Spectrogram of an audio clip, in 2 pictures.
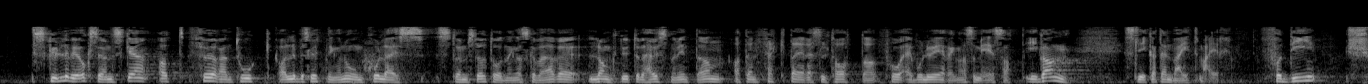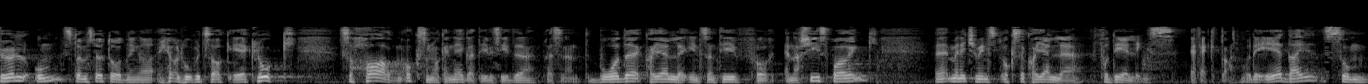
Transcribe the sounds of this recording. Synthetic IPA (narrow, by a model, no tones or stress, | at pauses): skʉlːəʋɪɔksɔœnskəɑt̪føːɾɛnt̪ʰuːkɑlːəbəslʉt̪nɪŋɑɾnuːʊmkʰʊɾlæɪsst̪ɾœmst̪øːt̪ɔɾd̪nɪŋɑskɑlʋæːɾəlɑŋkt̪ʉːt̪oːʋəɾhɑʉst̪n̩ɑʋɪnt̪əɾnɑt̪̚d̪ɛnfɛkt̪ɑɪɾɛsʉlt̪ʰɑːt̪ɑfɔʔɛʋɑlʉeːɾɪŋɑsɔmɛsɑt̪ːɪɡɑŋːsliːkɑt̪̚d̪ɛnʋæ̰ɪt̪mæ̰ɪɾ | fɔɖiː | ʂøːlʊmst̪ɾœmst̪øːt̪ɔɾd̪nɪŋɑʔɪɑlːhuːʋəd̪sɑːkɛkʰluːksɔhɑɾd̪nʔɔksɔnɔkːənnːeːɡɑt̪ʰɪʋəsiːd̪əpʰɾɛsɪd̪ɛ̰nt̪boːd̪əkʰɑjɛlːəʔɪnsɛnt̪ʰiːʋfɔɾɛnæɾʂiːspɑːɾɪŋ | mɛnɪçːəmɪnst̪ɔksɔkʰɑjɛlːəfɔɖeːlɪ̰ŋsɛfɛkt̪ɑ̰ɔ̰d̪ɛʔɛd̪æɪsɔm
